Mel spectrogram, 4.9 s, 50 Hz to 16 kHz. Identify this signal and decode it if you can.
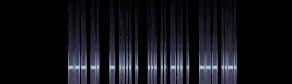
Morse code, heard as a keyed tone, about 44 wpm, 700 Hz. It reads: ON THE SIDE OF
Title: Sets of 4 Words 45wpm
